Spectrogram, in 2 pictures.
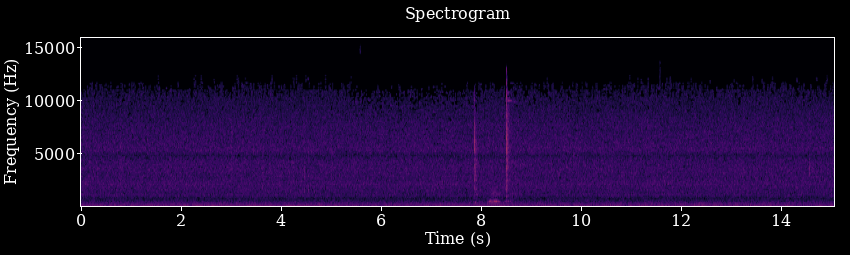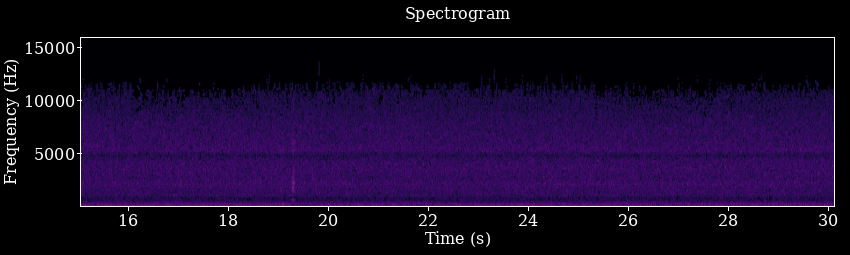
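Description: A steady low mechanical hum with an even hiss, like a fan or air conditioner running, with a couple of brief clicks about eight seconds in.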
